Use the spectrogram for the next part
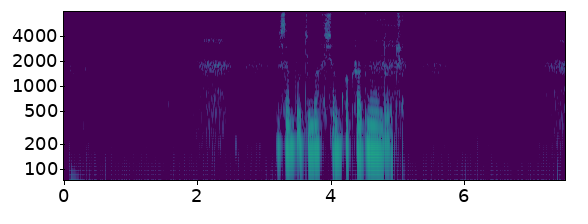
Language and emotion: Russian, neutral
